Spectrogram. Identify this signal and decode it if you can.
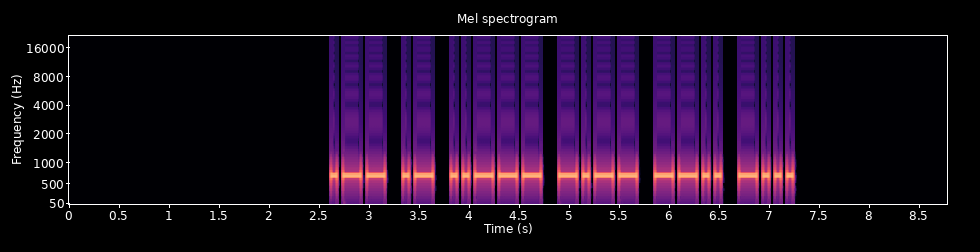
Morse code, heard as a keyed tone, about 20 wpm, 700 Hz. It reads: WA2YZB
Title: USA Call Signs - 6 Characters - Repeated 3x - 20wpm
